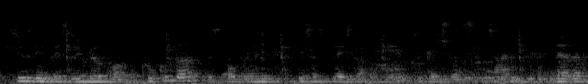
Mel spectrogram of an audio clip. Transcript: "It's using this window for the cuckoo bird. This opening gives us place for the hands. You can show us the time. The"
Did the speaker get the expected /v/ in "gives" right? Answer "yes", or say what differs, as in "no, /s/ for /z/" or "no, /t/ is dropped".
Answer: no, /v/ is dropped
